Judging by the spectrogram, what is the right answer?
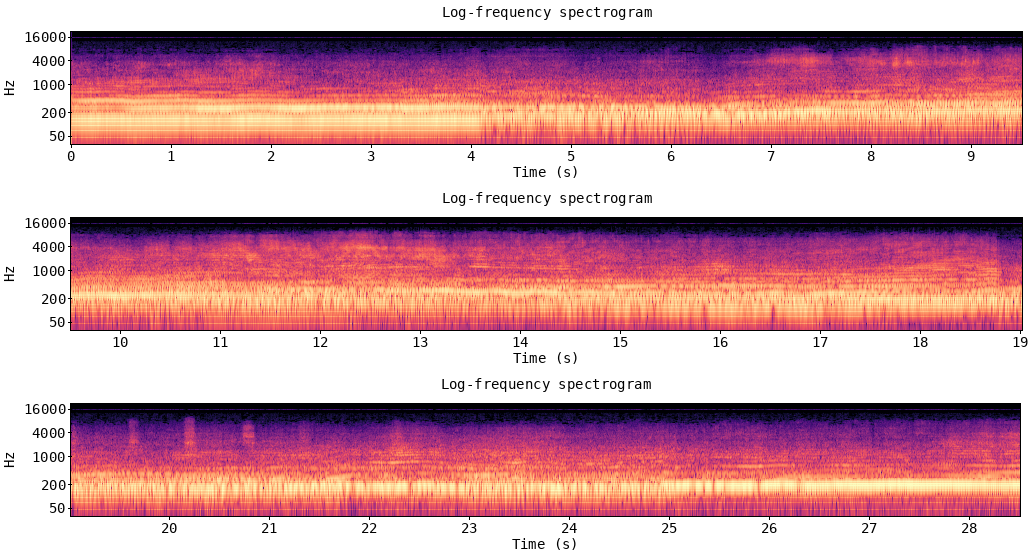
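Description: Several racing car engines running hard at once on an ice track, their pitches rising and falling as cars pass. A hiss sits over the engines from about six to nineteen seconds in.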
